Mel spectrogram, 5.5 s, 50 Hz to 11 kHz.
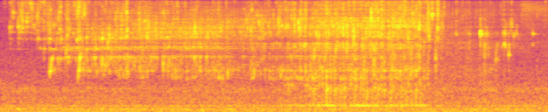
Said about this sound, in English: Okay, so we have our pitcher. I'm going to put our 2/3 cup of lemon juice. All right, so I'm putting our lemon juice in our pitcher.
